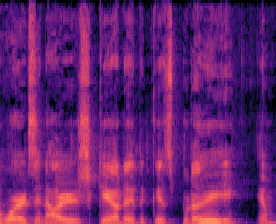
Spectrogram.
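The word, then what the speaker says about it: bruith: With that said, there's one of the words in Irish Gaelic is Bree, and Bree is spelled B-R-U-I-T-H. Bree. Which sounds a lot like Bridget.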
